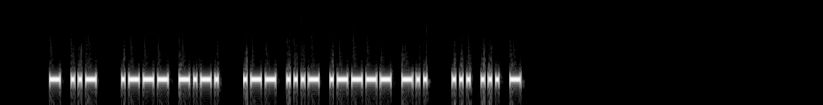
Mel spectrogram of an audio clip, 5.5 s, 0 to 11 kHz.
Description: Morse code, heard as a keyed tone, about 47 wpm, 690 Hz. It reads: TU JC WV1D SST
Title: K1USN SST QSO Practice - 50wpm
